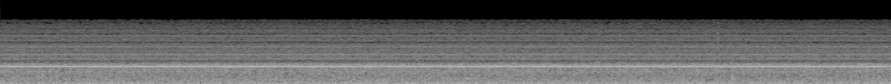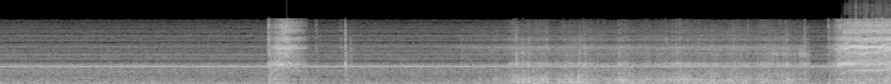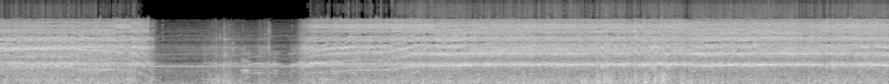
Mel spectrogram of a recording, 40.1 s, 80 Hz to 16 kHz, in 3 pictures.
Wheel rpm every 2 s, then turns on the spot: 0, 0, 0, 0, 0, 0, 0, 0, 10, 0, 10, 20, 20, 140, 90, 40, 190, 230, 230, 230.
16-18 20-24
